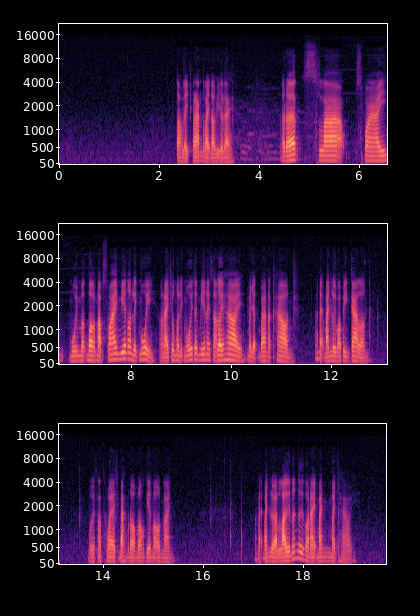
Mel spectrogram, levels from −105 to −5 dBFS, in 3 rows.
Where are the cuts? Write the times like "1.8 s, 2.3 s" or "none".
none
